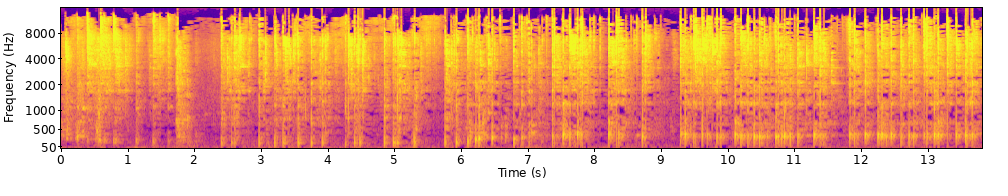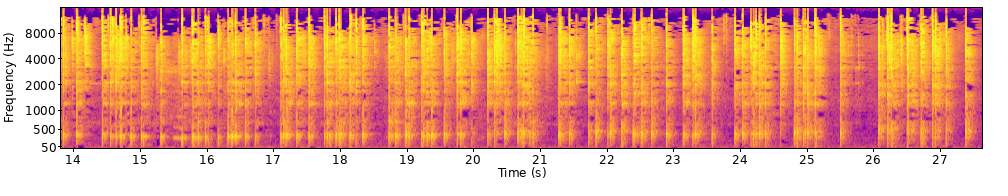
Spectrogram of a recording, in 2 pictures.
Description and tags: Pop Corn popping in a stainless steel pot.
